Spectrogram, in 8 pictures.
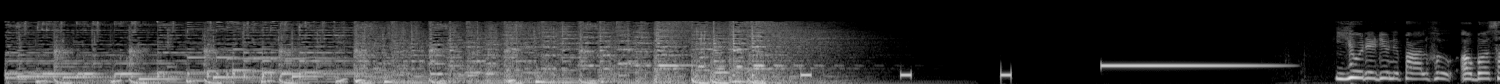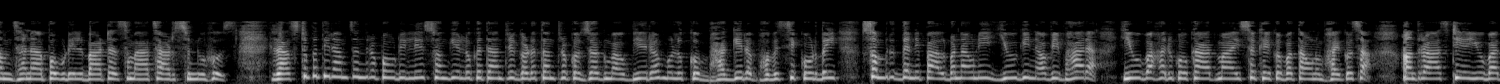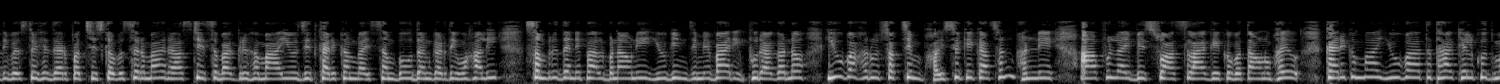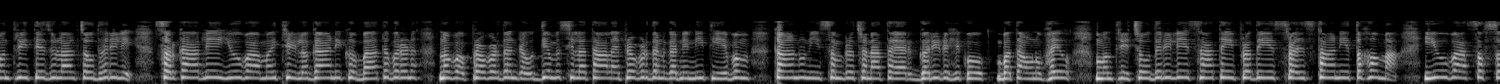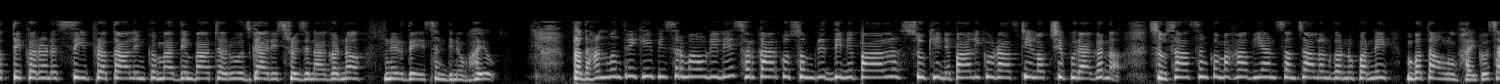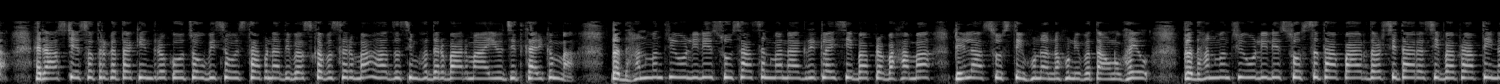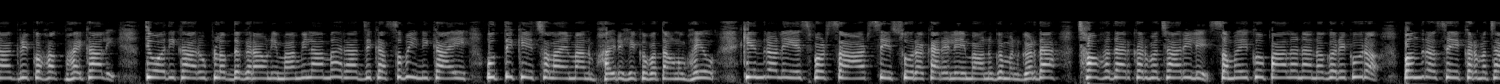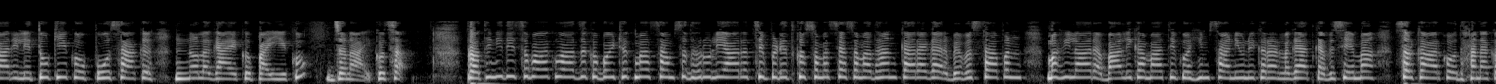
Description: साँझ ५ बजेको नेपाली समाचार : २७ साउन , २०८२
5-pm-news-4-27.mp3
